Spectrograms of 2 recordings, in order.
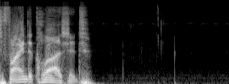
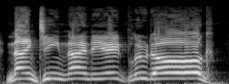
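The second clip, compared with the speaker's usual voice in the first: announcer voice. Acted. Mock announcement of username.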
